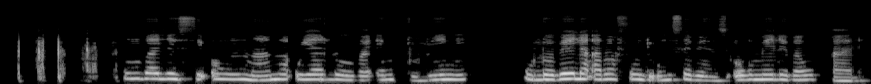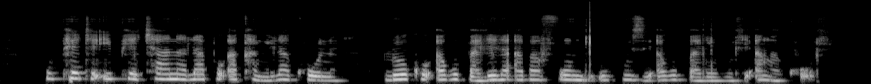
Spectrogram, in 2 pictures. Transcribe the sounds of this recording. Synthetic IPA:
um̩βalisiʔoŋumamaʔujalɔɣaʔem̩d̥ʱulwiːni | ulɔβɛlaʔaβafundʱium̩sɛβend͡zʱiʔoɣumɛlɛβaɣub̥ʱaːlɛ | upʰɛtʰɛ̰ʔipʰɛt͡ʃʼʰanalapʰɔ̰ʔakʰaŋɛlakʰɔna | lɔkʰɔʔaɣub̥ʱalɛlaʔaβafundʱiʔuɣuzɛʔaɣub̥ʱalɛɣuɬɛʔaŋakʰɔ̰ːɬḁ

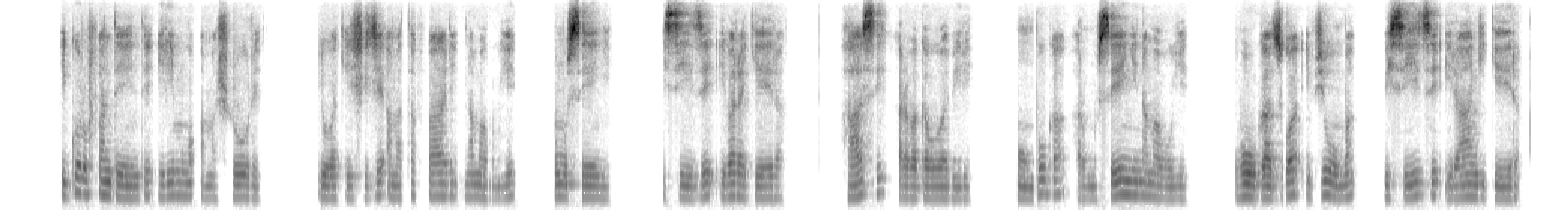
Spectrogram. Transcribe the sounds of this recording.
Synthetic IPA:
iɡo̞ɾo̞fande̞ːnde̞ʔiɾimŋo̞ʔamaʃuːɾe̞ | juβakʰiʃid͡ʒe̞ʔa̰matʰafaːɾinamaβuje̞ | numuse̞ɲi | isiːze̞ʔiβaɾaɟe̞ːɾa | haːsihaɾaβaɡaβo̞βaβiɾi | mumbuɡaha̰ɾumuse̞ɲinamaβuje̞ | uhuɡazwaʔivjuːma | βisiːze̞ʔḭɾaːŋɡiɟe̞ːɾa

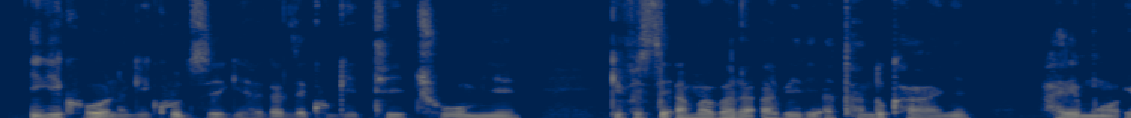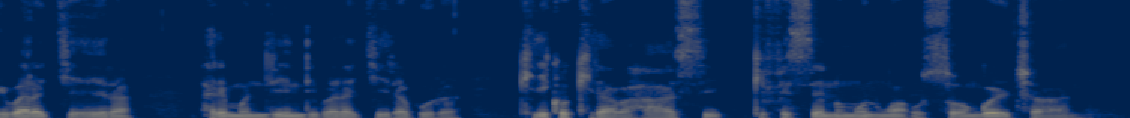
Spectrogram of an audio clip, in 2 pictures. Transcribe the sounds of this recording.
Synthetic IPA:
iɡikʰo̞naɡikʰuze̞ɡiɦaɡaze̞kʰuɡitʰit͡ʃumɲe̞ | ɡ̥ifise̞ʔamaβaɾaʔaβiɾiʔatʰaːndukʰaɲe̞ | haɾimŋo̞ʔiβaɾaɟe̞ːɾa | haɾimŋo̞niɾiːndiβaɾaɟiɾaβuɾa | kʰiɾikʰo̞kʰiɾaβaɦaːsi | ɡ̥ifise̞numunŋwaʔuso̞ːŋɡo̞je̞t͡ʃaːn̞e

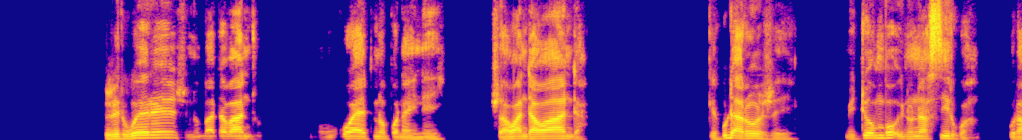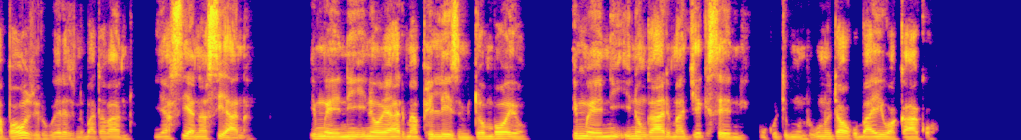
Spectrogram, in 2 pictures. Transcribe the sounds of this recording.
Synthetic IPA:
ʐirwe̞ɾe̞ʐino̞ɓataʋantʰu | muŋɡuʋajatino̞po̞naine̞i | ʐ̥awandawanda | ŋɡe̞kuɗaɾo̞ːʐe | mito̞mbo̞ʔino̞nasirwa | kuɾapawo̞ʐirwe̞ɾe̞ʐino̞ɓataʋantʰu̥jasijanasijaːna | imwe̞niːno̞ujaːɾimapʰelizimito̞mbo̞ːjo̞ | imwe̞niʔino̞ŋɡaːɾimad͡ʒekseniŋokutimuntʰuːno̞itawokuɓaiwakaːko̞

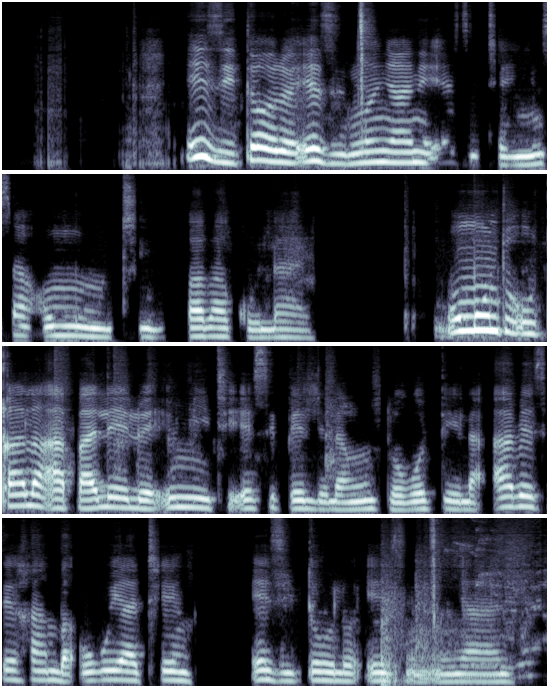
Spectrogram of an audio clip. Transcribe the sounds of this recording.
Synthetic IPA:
izitʼɔlɔʔeziŋ͡ǀiɲanɛezitʰeŋisaʔumutʰiwaβaɡ̥ʱulaːjɔ | umuntʼuːǃalaʔab̥ʱalɛlwɛʔimitʰḭesib̥ʱɛɮɛlaŋɔd̥ʱɔɣɔtʼɛla̰ʔaβɛsɛhambʱaʔuɣujatʰɛŋa | ezitʼɔlɔʔezḭŋ͡ǀḭɲaːnɛ

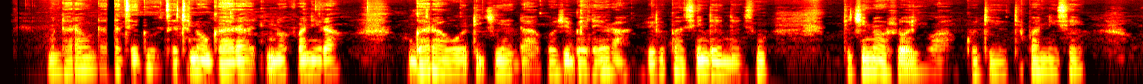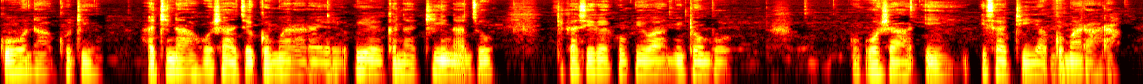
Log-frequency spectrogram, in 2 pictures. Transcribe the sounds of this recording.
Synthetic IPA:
mundʱaɾaundad͡ze̞ɗud͡zatino̞ɡʱaɾatino̞faniɾa | kuɡʱaɾawo̞tit͡ʃie̞nɗapoʐibʱe̞ɮe̞ɾaʐiripasinde̞ne̞su | tit͡ʃino̞ɬo̞̰iwakutitikwanise̞ | kuonakuti | ɦatinaɦo̞ʃad͡ze̞ɡʱo̞maɾaɾaɦe̞ɾe̞ʔuje̞kanatʰiːna̰d͡zo̞ | tikasiɾe̞kupiwamito̞mbo̞ | ɦo̞ʃaijiːsatʰijaɡʱo̞maɾaːra

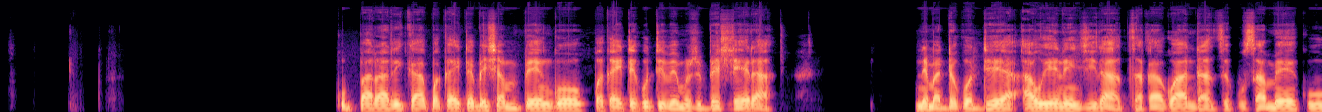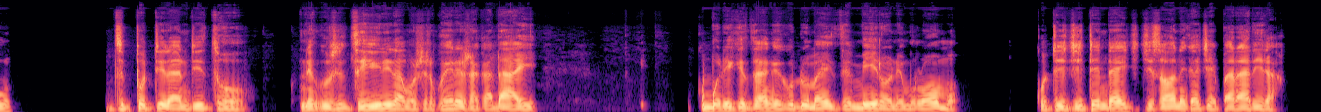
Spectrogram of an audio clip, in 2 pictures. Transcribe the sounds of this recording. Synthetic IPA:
kupaɾaɾikakwakaitaɓe̞ʃamupe̞ŋɡo̞kwakaitakutiʋe̞muʐibʱe̞ɮe̞ɾa | ne̞madʱo̞kodʱe̞jaʔauje̞ne̞nd͡ʒiɾad͡zakakwandad͡ze̞kuzame̞ku | d͡ziputiɾandid͡zo̞ | ne̞kuʐid͡ziʋiɾiramuʐirwe̞ɾe̞ʐakaɗaːi | kuɓuɗikid͡zaŋɡe̞kuɗumaid͡ze̞miɾo̞ne̞muɾo̞mo̞ | kutit͡ʃite̞ndait͡ʃi̥d͡ʒisaone̞kat͡ʃeipaɾaɾiːɾa

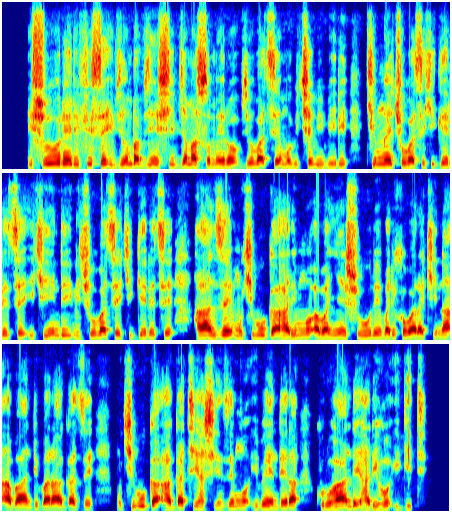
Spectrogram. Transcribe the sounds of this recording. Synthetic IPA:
iʃuːɾe̞ɾifise̞ivjuːmbavjiːnʃivjamaso̞me̞ɾo̞vjuːβat͡se̞muβit͡ʃe̞βiβiɾi | kʰimŋe̞t͡ʃuːβat͡se̞kiɡe̞ɾe̞t͡se̞ʔikʰiːndin̥it͡ʃuːβat͡se̞kiɡe̞ɾe̞t͡se̞haːnze̞mukʰiβuɡahaɾimŋo̞ʔaβaɲe̞ʃuːɾe̞βaɾiko̞βaɾakʰinaːβaːndiβaɾahaɡaze̞ | mukʰiβuɡahaɡatʰihaʃiːnze̞mŋo̞ʔiβe̞ːnde̞ɾa | kuɾuɦaːnde̞ɦaɾiɦo̞ʔiɡitʰi̥

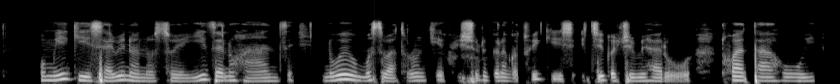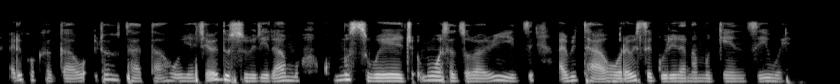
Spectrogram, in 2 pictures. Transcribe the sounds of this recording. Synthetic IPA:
umŋiːɡiʃaβinonosojajizenohaːnzeniwewumuːsiβatuɾuːŋkijḛkwiːʃuɾeɡoɾaŋɡotwiːɡḭʃeit͡ʃiɡot͡ʃiβiɦaɾṵːɾotwaːtaɦujea̰ɾikokʰaɡawoit͡ʃotutʰatahujeat͡ʃaβidusuβiɾiɾamokʰumuːsiweːd͡ʒo̰muwasazoβaβiːzea̰βitʰahuɾʔaβiseɡuɾiɾanamuɡe̞ːnziwe̞

